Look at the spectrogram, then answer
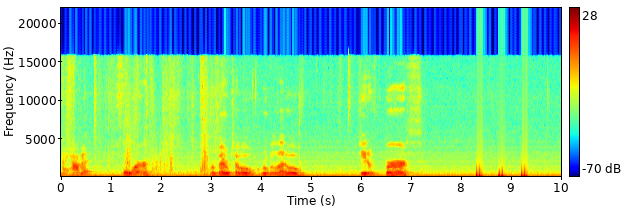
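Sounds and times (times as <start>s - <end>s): electrical hum: 0.0s - 10.0s
loud low thumps: 8.2s - 9.5s.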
